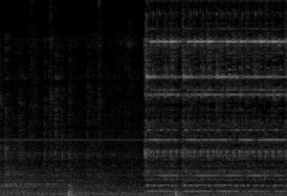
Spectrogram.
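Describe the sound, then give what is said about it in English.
An old telephone rings. Its bell starts partway through as a quiet, continuous metallic jangle after a near-silent opening. “Why don't you answer the phone? Where is it? Oh, it's nearby.”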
